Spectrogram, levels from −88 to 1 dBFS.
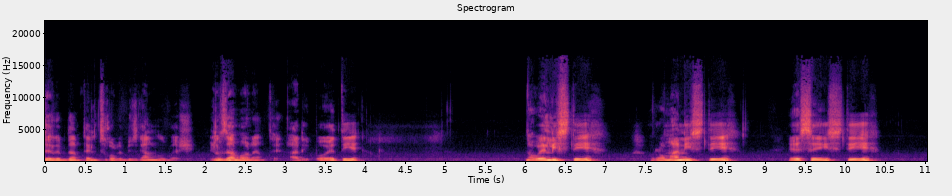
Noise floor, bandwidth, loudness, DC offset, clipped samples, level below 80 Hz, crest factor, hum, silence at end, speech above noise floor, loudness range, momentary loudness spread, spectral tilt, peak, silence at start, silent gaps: -60 dBFS; 16.5 kHz; -26 LUFS; under 0.1%; under 0.1%; -62 dBFS; 22 dB; none; 0.65 s; 34 dB; 8 LU; 16 LU; -4.5 dB/octave; -4 dBFS; 0 s; none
